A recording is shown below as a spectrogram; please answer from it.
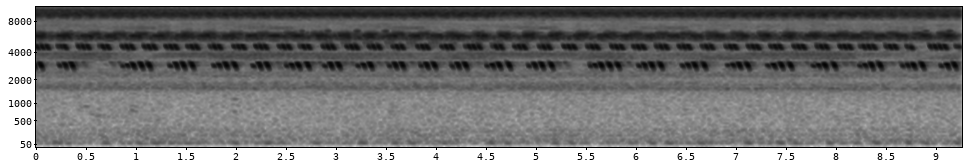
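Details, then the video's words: Steady night-insect chorus of crickets: evenly spaced pulsed chirps, roughly two a second, interwoven from at least two callers, with an unwavering, shrill high-pitched background ring. "Suara Jangkrik Membahana!"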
